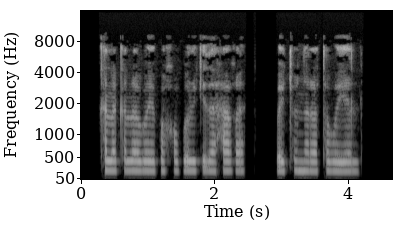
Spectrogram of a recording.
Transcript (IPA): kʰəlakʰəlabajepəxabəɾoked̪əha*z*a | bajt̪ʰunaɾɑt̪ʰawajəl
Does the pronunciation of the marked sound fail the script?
yes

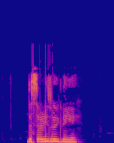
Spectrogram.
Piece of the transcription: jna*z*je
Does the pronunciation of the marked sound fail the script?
yes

